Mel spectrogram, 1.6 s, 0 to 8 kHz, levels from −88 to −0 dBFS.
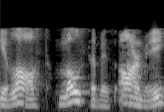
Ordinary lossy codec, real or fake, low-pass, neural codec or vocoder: AAC, 16 kbps; real; 7.2 kHz; none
